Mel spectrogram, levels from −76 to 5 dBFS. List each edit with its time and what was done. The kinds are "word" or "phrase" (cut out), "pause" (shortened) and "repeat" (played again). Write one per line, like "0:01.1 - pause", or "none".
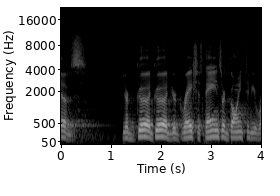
0:01.8 - repeat
0:02.8 - word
